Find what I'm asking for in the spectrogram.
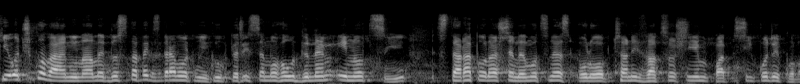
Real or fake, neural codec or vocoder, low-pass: fake; codec, 24 kHz, 1 kbps, SNAC; 10.8 kHz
